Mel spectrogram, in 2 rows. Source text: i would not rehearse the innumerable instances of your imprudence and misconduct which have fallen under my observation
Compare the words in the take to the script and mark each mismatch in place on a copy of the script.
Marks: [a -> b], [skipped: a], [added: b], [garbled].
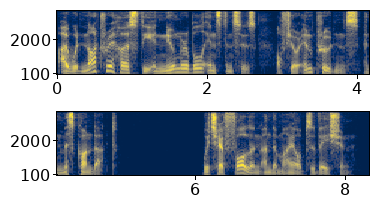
i would not rehearse the innumerable instances of your imprudence and misconduct which have fallen under my observation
